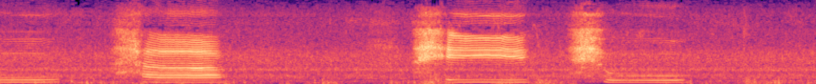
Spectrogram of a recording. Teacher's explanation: یہ حلق والا ہا ہے، اس کو حلق سے ادا کریں گے، حلق کا درمیان سے.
